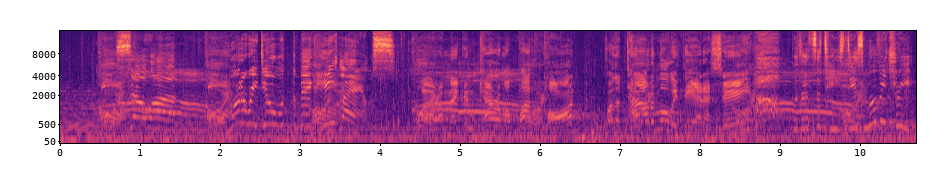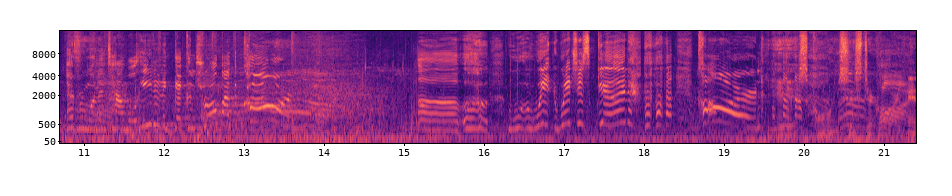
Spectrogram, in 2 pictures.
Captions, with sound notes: So, uh, what are we doing with the big heat lamps? We're making caramel popcorn for the town movie theater, see? [gasp] But that's the tastiest movie treat! Everyone in town will eat it and get controlled by the corn! Uh... W-which is good. [nervous laugh] Coorn! Yes, Corn Sister.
